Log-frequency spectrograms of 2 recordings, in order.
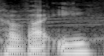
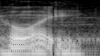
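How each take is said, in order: First: The middle consonant is a v sound. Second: The middle consonant is a w sound. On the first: The speaker calls it right. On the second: The speaker calls it wrong.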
